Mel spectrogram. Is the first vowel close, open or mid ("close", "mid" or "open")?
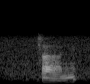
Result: open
